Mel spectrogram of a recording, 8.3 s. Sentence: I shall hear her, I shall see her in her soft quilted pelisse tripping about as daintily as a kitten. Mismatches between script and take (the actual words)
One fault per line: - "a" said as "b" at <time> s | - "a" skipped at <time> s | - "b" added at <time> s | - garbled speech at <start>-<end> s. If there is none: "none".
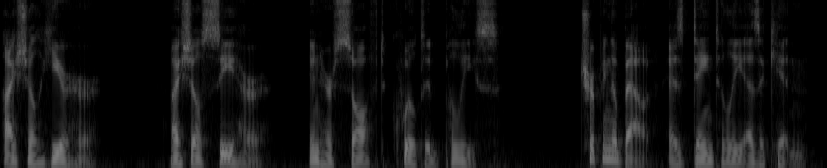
none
